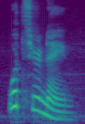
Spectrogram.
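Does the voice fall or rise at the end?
falls. The voice falls at the end. It is asked for the first time. "generally falling"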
